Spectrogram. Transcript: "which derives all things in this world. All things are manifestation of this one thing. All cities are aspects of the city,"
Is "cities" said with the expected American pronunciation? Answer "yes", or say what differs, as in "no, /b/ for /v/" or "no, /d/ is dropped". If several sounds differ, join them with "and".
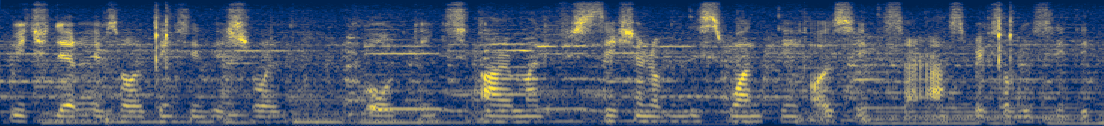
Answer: no, /s/ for /z/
